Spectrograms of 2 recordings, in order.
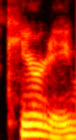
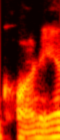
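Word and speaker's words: Kearney: So then he again in my view purposely mispronounces the aid aid's name uh as Kierney rather than Carney.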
